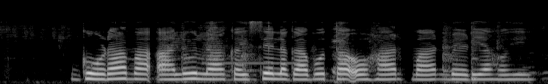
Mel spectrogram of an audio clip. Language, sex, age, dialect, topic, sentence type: Chhattisgarhi, female, 56-60, Northern/Bhandar, agriculture, question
